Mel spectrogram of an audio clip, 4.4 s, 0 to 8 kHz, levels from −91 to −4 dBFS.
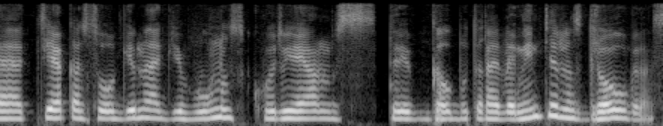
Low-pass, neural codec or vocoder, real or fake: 7.2 kHz; codec, 24 kHz, 1.5 kbps, HILCodec; fake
